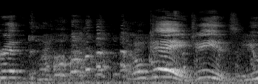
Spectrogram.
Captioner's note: crowd laughter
